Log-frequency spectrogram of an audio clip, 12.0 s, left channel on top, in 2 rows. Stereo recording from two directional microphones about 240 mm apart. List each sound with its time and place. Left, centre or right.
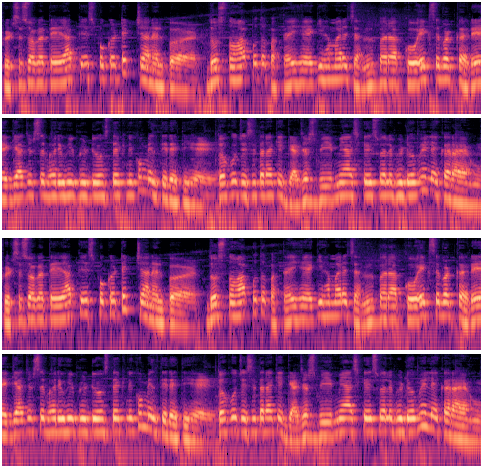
0.0 s speech: right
